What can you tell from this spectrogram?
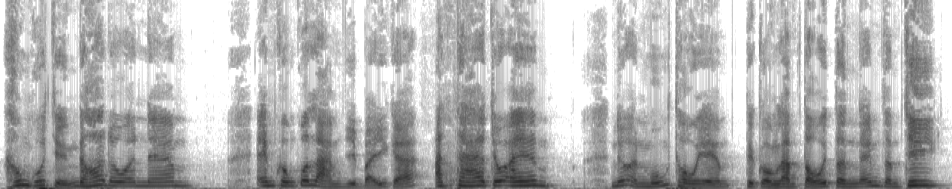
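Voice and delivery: high, loud, tearful begging; sobbing plea. A narrator's reading. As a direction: plead through sobs. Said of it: "Bội Thanh khóc ngất".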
